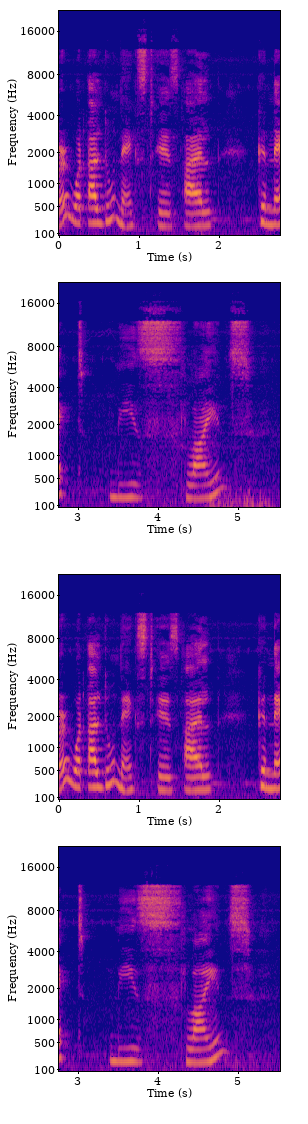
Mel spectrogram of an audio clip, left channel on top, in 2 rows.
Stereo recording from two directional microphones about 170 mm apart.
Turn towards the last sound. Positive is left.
turn(degrees=-30)  # may be behind; listen again after turning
